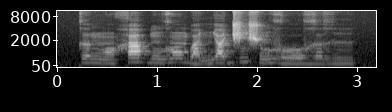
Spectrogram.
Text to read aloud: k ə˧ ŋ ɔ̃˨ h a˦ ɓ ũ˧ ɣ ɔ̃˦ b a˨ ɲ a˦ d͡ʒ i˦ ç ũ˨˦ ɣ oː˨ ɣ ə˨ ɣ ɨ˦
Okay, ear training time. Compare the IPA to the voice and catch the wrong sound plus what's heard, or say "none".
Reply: ç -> ʃ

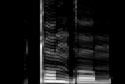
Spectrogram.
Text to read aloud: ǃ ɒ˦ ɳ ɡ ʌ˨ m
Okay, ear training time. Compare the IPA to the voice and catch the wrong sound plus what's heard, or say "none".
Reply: ɳ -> ŋ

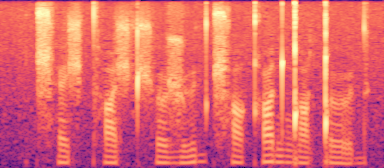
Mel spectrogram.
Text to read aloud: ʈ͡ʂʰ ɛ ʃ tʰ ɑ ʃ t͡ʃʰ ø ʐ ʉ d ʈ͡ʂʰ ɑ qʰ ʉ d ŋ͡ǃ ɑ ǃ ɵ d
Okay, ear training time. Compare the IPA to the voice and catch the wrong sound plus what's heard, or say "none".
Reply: ø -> ɵ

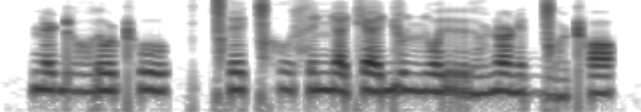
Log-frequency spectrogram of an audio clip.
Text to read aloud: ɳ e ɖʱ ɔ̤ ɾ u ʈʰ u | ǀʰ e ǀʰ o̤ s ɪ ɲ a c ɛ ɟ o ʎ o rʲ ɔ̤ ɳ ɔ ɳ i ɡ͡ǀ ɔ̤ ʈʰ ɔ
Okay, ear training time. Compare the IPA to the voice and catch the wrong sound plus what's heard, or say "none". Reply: none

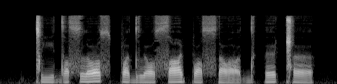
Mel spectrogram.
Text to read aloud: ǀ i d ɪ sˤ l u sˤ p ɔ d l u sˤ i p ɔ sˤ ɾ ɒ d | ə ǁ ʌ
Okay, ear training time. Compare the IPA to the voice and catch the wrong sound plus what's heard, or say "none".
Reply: none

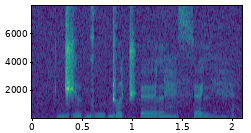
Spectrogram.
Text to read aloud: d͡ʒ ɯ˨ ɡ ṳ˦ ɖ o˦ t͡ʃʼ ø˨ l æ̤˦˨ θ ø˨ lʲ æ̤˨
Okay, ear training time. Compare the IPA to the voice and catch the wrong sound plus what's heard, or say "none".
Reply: none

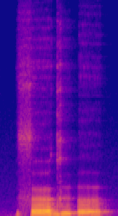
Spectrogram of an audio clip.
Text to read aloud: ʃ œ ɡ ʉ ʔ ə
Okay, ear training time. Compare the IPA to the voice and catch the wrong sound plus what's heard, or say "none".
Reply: ʃ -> θ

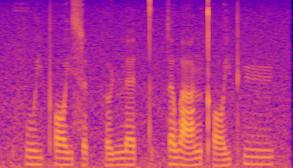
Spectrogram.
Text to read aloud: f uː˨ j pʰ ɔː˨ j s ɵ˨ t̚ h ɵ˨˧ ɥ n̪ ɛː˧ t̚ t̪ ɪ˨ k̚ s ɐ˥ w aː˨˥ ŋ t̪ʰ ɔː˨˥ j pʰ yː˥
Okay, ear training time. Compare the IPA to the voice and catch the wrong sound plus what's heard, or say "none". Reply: none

